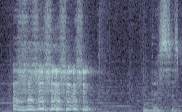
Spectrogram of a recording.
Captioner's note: muffled delirious laughter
